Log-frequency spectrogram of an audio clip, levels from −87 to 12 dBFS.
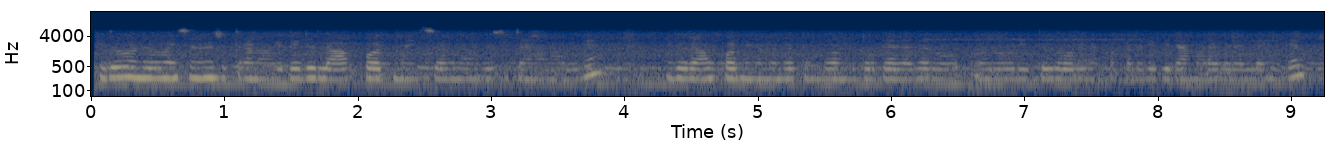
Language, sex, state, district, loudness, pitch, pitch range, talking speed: Kannada, female, Karnataka, Mysore, -36 LUFS, 220 Hz, 215-225 Hz, 135 wpm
